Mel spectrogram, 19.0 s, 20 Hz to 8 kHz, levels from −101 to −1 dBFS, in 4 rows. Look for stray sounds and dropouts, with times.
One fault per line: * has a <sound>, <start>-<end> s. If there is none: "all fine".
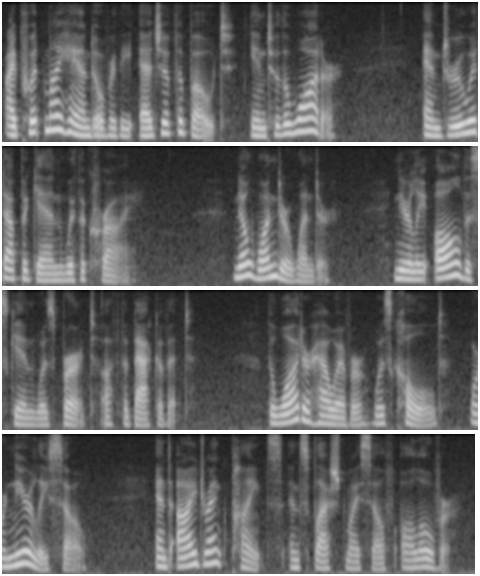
all fine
